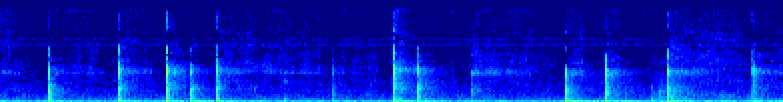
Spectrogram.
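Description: Faint writing on a board during a physics lecture: a scattered series of sharp clicks and brief strokes at irregular intervals over a quiet, hushed background.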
